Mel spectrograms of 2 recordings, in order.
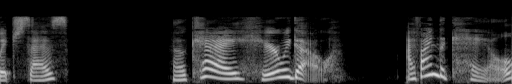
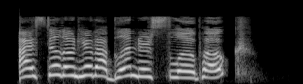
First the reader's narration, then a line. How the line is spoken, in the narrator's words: the witch shouts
